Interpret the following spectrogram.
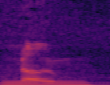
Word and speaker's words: gnome: look at the fact we have silent letters everywhere like the word gnome are you familiar with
